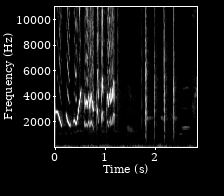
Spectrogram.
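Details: White-rumped shama, balak 6 style, played as a lure for catching birds: a brisk series of bright zigzag whistles and chattered notes, then a few sharp clicks over low rumbling noise.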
